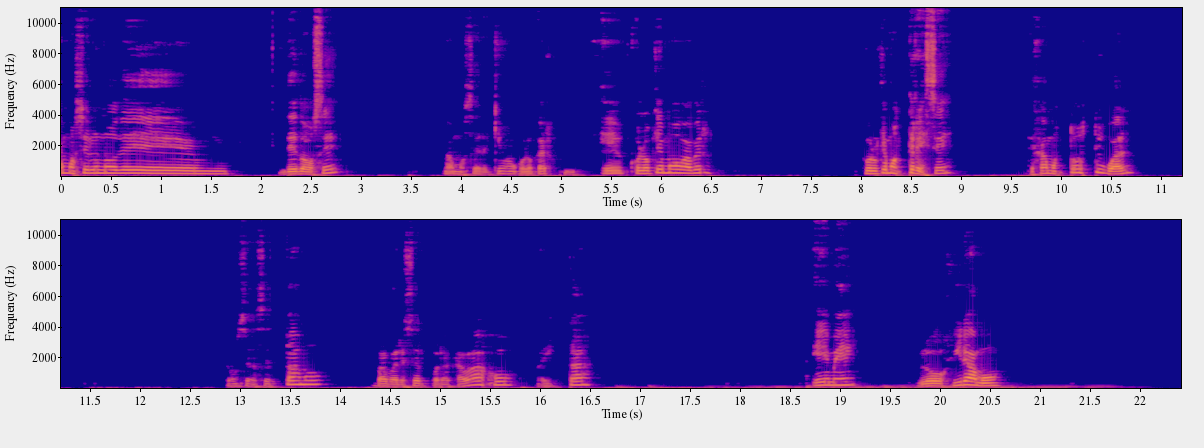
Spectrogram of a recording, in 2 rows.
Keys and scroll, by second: 18.6 m.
